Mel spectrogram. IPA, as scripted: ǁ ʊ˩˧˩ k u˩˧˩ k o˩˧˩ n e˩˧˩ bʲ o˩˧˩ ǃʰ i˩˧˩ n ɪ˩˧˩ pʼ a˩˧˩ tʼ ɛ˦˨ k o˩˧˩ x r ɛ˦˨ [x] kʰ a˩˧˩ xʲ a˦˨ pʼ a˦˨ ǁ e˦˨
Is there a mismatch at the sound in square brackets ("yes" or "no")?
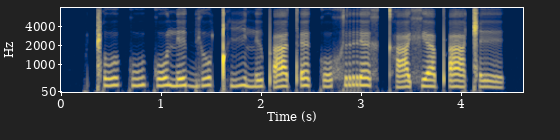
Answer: no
